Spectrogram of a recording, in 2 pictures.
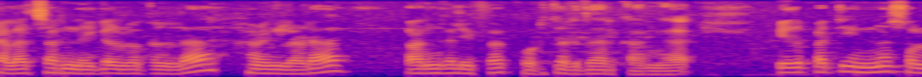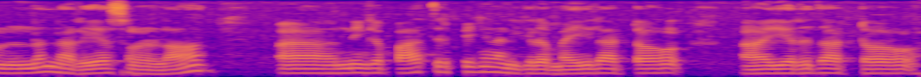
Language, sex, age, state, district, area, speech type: Tamil, male, 30-45, Tamil Nadu, Salem, urban, spontaneous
